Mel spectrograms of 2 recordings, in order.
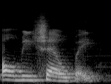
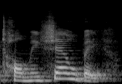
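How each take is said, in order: First: The opening T sound is dropped. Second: The opening T sound is pronounced. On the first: The speaker calls it wrong. "That would be weird" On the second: The speaker calls it right. "if you've got a T at the beginning of a word, you say it"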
